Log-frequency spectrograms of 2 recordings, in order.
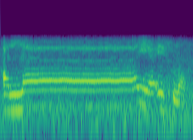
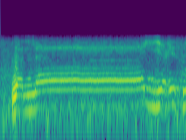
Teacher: والإدغام يكون بإدغام الياء الأولى في الثانية فتكون ياء مشددة · Shown in: second take · ويكون هذا من باب الإدغام المتماثلين الصغير لأنهما حرفان متماثلان، الأول منهما ساكن والثاني متحرك، ويكون النطق هكذا: اللائي يئسن، تكون ياء مشددة هكذا، واللائي يئسن من المحيض.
